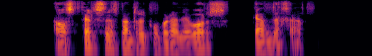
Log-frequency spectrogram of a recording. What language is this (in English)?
Catalan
